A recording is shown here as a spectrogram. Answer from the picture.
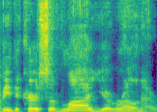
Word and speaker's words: Llorona: Double L in Spanish pronounced like Y in English, Llorona.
